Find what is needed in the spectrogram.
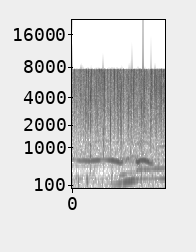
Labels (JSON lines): {"label": "biophony", "recorder": "SoundTrap 300"}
